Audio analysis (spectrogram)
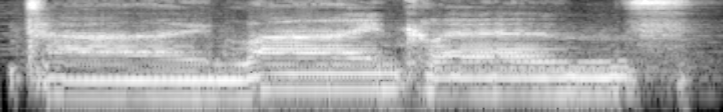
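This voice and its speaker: A man's voice: medium pitch, fairly even intonation, drawn-out words, a little mellow, faint music behind. A man hosting an online live show, chatting casually and playfully, straight to his viewers. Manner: playful, informal, addresses viewers directly.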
